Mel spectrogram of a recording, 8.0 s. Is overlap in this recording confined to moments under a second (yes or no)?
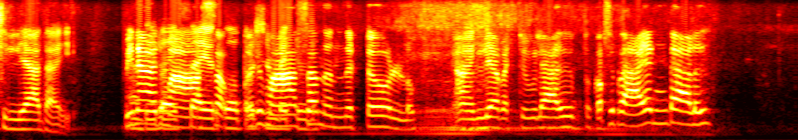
no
